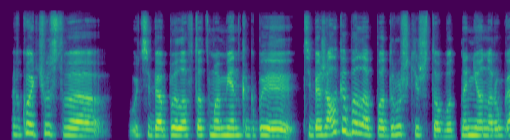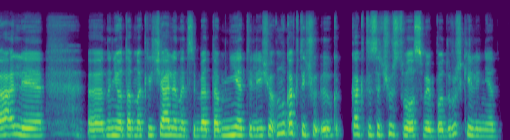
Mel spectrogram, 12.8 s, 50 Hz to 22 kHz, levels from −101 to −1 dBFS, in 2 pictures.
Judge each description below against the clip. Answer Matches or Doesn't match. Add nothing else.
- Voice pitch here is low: Doesn't match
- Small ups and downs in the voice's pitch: Matches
